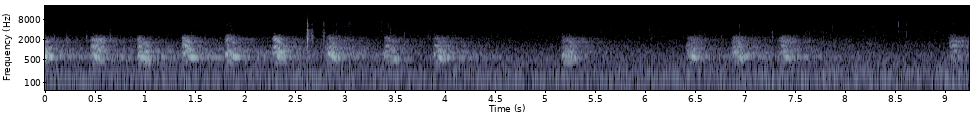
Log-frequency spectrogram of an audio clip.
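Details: Petit Basset Griffon Vendéen Ares, a Norwegian champion hound, giving tongue while trailing fox and hare in warm weather: clear, ringing barks in quick bursts, roughly two per second, with short gaps and a quiet outdoor background.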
